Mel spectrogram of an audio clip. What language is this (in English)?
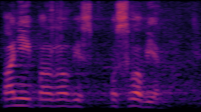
Polish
